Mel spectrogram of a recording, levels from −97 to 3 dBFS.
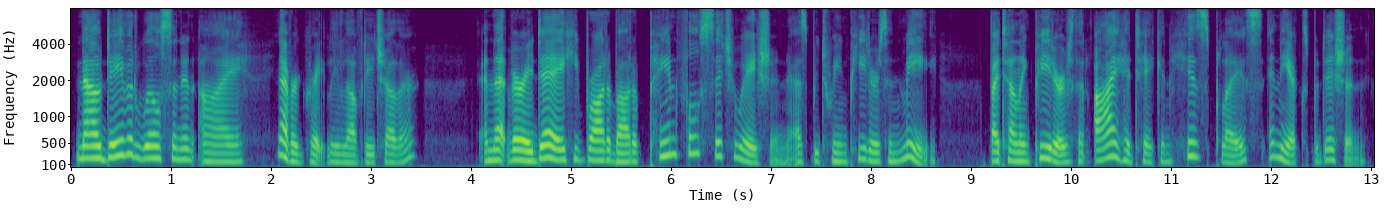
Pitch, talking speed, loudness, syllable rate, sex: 190 Hz, 170 wpm, -20 LUFS, 5.0 syllables/s, female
